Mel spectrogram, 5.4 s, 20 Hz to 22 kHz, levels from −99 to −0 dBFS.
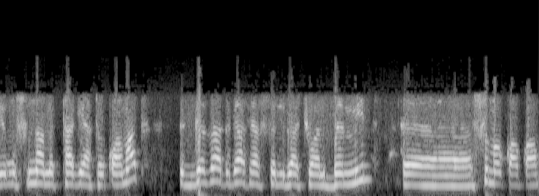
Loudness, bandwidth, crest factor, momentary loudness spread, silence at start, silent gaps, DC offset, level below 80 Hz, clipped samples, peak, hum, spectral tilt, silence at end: -19 LUFS; 7.4 kHz; 16 dB; 5 LU; 0 s; none; under 0.1%; -54 dBFS; under 0.1%; -4 dBFS; none; -3 dB/octave; 0 s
